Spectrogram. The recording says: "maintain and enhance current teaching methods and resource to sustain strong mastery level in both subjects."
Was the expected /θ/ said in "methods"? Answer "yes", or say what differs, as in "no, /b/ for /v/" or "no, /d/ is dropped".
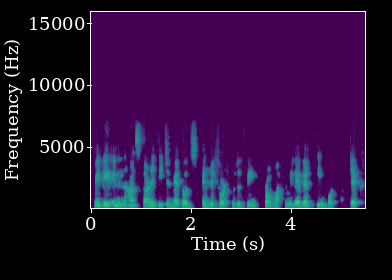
no, /t/ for /θ/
